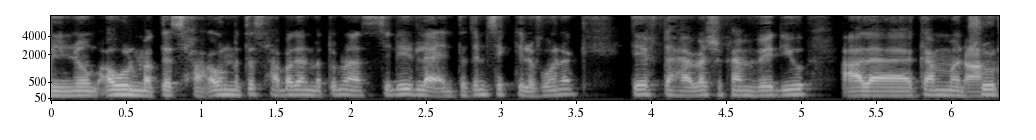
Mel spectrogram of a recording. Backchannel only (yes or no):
yes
